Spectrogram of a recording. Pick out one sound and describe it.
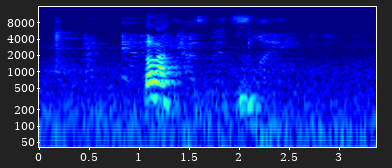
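A young woman exclaims loudly nearby.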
